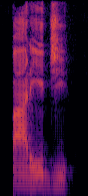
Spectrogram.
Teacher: a sílaba tônica de parede re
